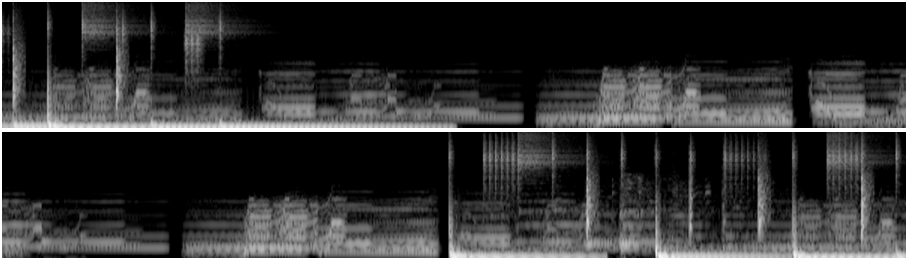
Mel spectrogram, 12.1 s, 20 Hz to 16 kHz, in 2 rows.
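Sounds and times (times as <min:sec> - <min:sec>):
plucked guitar melody loop: 0:00.0 - 0:08.4, 0:09.0 - 0:12.0.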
